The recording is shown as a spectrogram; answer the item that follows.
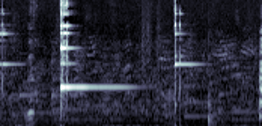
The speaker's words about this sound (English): It sounds like a piece of metal like hitting the ground or something.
